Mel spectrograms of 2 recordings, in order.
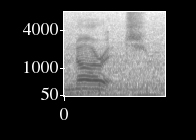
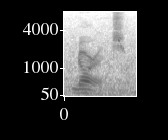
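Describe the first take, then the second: First: The vowel in the word is drawn out. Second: The vowel in the word is short. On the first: This is how local people say it. "They make it sound more like Norwich, so a longer ah" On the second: This is the usual correct pronunciation. "Most people that know how to pronounce it, pronounce it Norwich"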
